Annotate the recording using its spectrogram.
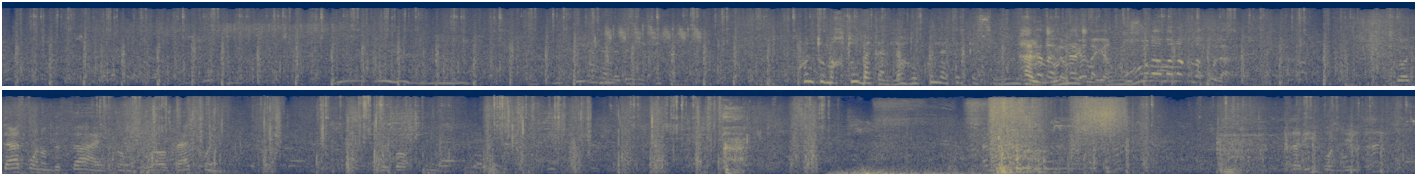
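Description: Footsteps run quickly over sand.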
